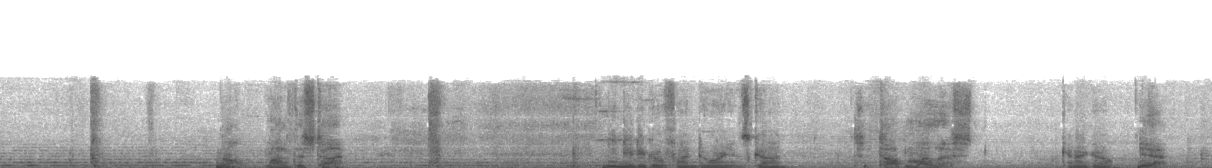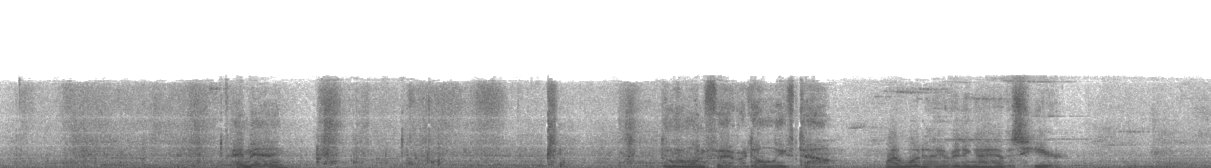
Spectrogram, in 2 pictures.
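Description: A second man answers in a low, firm voice.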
